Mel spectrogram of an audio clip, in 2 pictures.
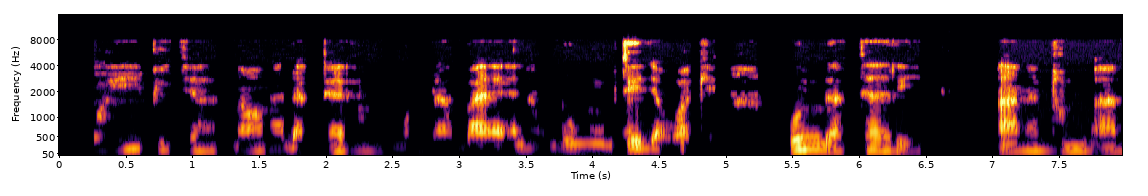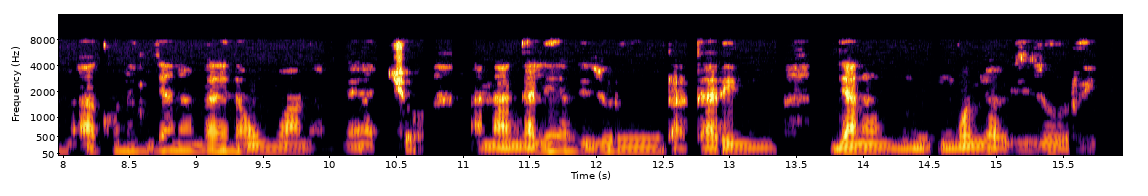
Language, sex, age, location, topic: Swahili, male, 36-49, Wajir, health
